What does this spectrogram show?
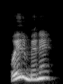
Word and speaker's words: wait a minute: So that T again is becoming a flap. Wait a. Wait a minute. And there, again, glottal stop. Minute. I'm not even bringing my tongue up for the T. I'm not bringing the tongue up.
